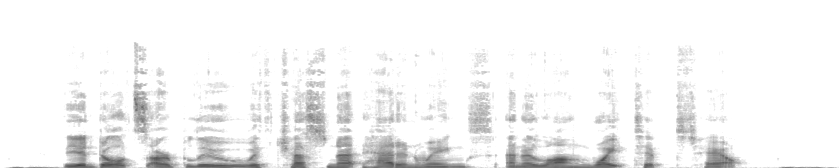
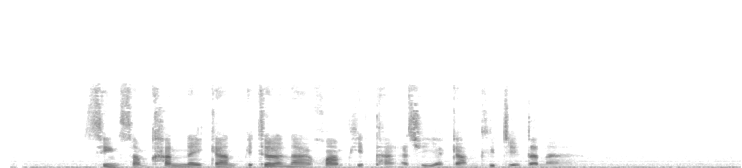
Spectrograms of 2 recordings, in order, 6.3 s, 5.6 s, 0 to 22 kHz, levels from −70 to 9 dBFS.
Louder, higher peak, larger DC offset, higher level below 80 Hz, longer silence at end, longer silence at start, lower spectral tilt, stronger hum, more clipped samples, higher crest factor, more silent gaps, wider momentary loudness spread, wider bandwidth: first, -23 LUFS vs -32 LUFS; first, -6 dBFS vs -10 dBFS; neither; first, -44 dBFS vs -74 dBFS; about the same, 0.05 s vs 0 s; about the same, 0.1 s vs 0.1 s; first, -5 dB/octave vs -3 dB/octave; neither; neither; second, 18 dB vs 24 dB; neither; second, 10 LU vs 22 LU; first, 16 kHz vs 11.5 kHz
